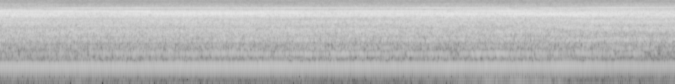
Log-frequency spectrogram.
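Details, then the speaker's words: Kitchen mixer after armature replacement and new carbon brushes, run on parallel supply; even high motor whine at constant pitch for seven seconds, no crackle, rattle or surging, the earlier sparking now gone; normal motor run. "आपण स्टार्टिंगला पाहिलेलं होतं की mixer spark होत होता. आता तुम्ही बघू शकता स्पार्क होत नाही."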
